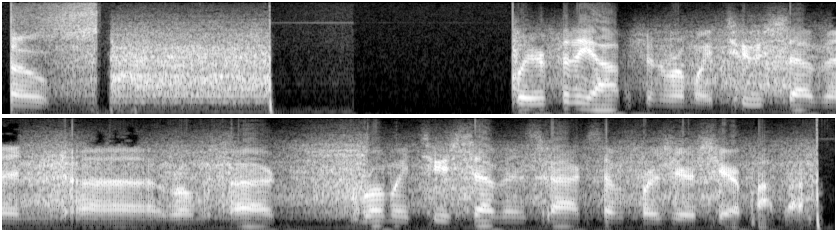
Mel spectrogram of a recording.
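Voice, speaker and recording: A man working as a flight instructor, giving relaxed, casual coaching to a student pilot in a small plane's cockpit. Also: medium pitch, normal speed, long pauses. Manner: relaxed, coaching, talks in short bursts. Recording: engine noise in small cockpit.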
